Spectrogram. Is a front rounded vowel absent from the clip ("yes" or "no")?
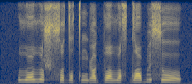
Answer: no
